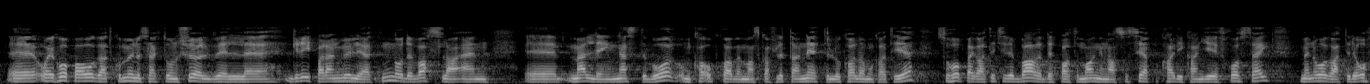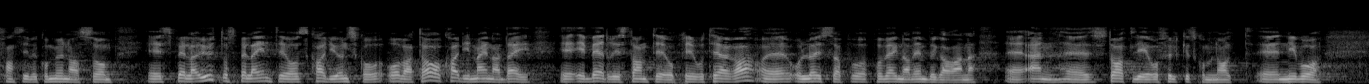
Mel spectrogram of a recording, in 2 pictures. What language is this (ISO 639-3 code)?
nno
